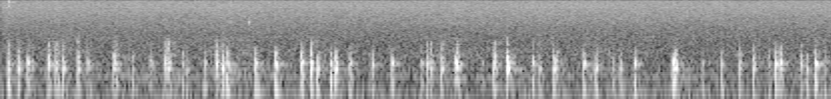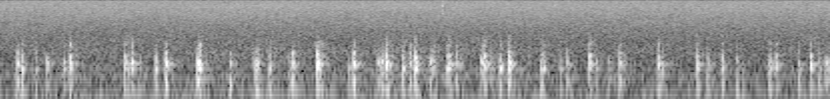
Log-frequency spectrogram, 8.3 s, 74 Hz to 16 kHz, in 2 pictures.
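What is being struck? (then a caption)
Rubber sneaker outsole. Fingernails tap and scratch the brown waffle-pattern rubber outsole of a red canvas sneaker held up in a hand. The result is a quick, uneven run of short, dry, soft clicks with almost no ring, their tone centred in the low mids around 400 to 500 Hz. Faint scratchy rustling fills the gaps between taps.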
